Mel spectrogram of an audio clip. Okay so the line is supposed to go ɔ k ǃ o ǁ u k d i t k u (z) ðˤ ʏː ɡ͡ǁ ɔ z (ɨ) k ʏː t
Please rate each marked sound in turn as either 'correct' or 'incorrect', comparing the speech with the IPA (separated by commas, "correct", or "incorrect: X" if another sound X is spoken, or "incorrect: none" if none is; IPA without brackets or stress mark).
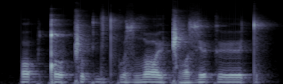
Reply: correct, incorrect: ʏ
